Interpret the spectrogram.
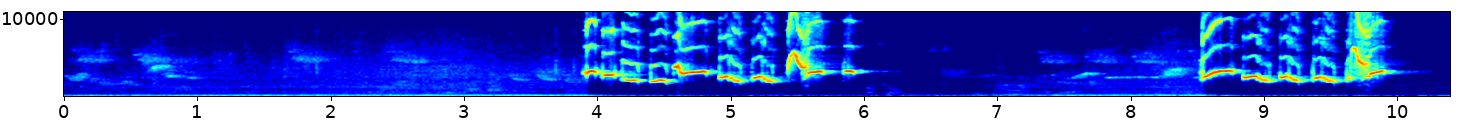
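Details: Orange-headed thrush song of two lively phrases about four seconds apart, each mixing looping, up-and-down whistled notes, with a low rumbling background between them.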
